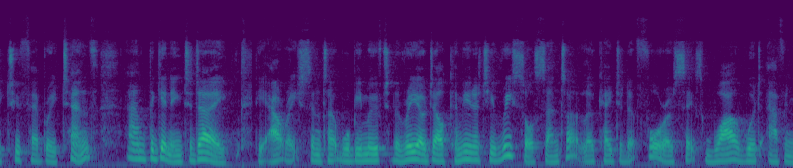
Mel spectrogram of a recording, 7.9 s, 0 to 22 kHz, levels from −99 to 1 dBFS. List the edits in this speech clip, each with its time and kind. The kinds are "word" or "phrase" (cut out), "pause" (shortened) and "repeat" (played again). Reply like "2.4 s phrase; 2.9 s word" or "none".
2.5 s pause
